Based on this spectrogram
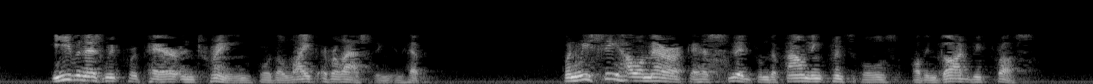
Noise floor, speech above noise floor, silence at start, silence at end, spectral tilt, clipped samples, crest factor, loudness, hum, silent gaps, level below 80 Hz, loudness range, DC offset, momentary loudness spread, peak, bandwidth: -55 dBFS; 32 dB; 0.5 s; 0.65 s; -10.5 dB/octave; under 0.1%; 18 dB; -23 LUFS; none; none; -58 dBFS; 7 LU; under 0.1%; 13 LU; -6 dBFS; 4.2 kHz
